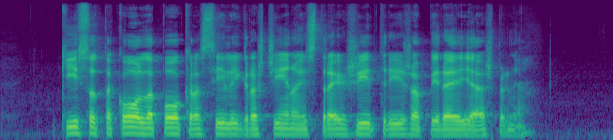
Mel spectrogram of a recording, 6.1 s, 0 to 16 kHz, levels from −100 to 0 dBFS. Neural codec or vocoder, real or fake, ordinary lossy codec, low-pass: vocoder, 44.1 kHz, 128 mel bands, Pupu-Vocoder; fake; none; 14.4 kHz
